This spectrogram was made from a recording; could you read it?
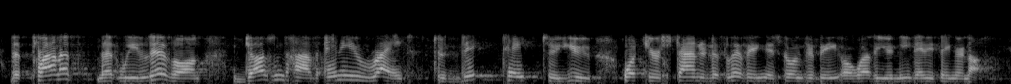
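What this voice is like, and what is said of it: Accent often mistaken for Canadian. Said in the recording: “I'm Irish by birth, Australian by choice, and most people think I'm Canadian. And that's true, just because of my accent.”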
